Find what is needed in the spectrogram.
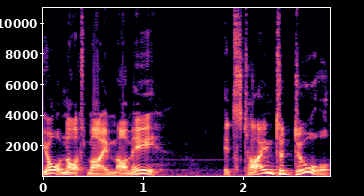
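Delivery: voice like an anime character. A player deliberately repeats his own line, in a Yami Yugi voice. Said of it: "Why did I say that like Yugi?".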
